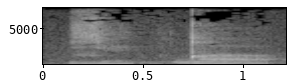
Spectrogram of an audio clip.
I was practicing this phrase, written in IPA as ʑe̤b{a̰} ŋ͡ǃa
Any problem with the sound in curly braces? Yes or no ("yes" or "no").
yes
